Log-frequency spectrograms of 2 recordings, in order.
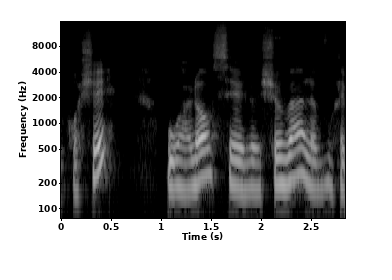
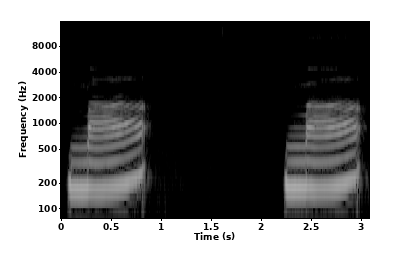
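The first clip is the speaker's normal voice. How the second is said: "Ma" rising slowly to the end; second tone. Shown as a demonstration. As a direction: let each "Ma" climb from mid pitch. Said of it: "deuxième ton".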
